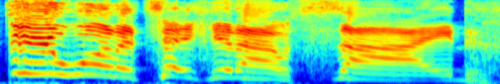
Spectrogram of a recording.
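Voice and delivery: loud, high threatening yell; aggressive challenge shout. Acted. Rowdy customer loudly challenging cosplayer to fight.

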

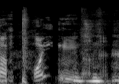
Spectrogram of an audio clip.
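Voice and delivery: slow careful "A poitin?" with a rising ask. Shown as a demonstration. Friend correcting the word, slowly sounding out "poitin". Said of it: "What the fuck is that word?".

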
